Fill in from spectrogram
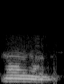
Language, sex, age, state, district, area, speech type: Telugu, male, 18-30, Telangana, Sangareddy, rural, conversation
